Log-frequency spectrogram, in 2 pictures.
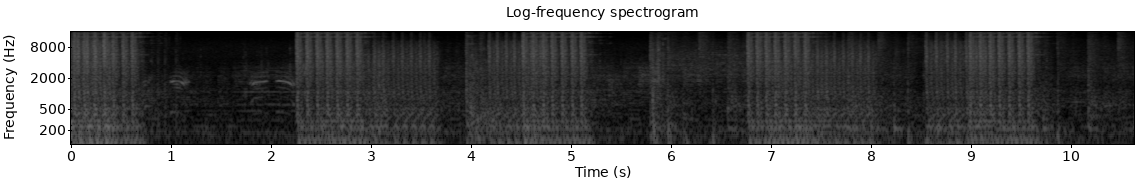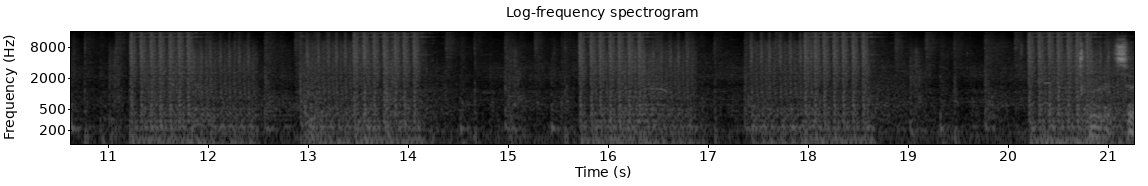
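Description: Machine gun fire erupts in the combat game Terminator: Dark Fate Defiance, loud bursts of rapid shots repeating every second or two across about twenty seconds, broken by brief pauses.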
